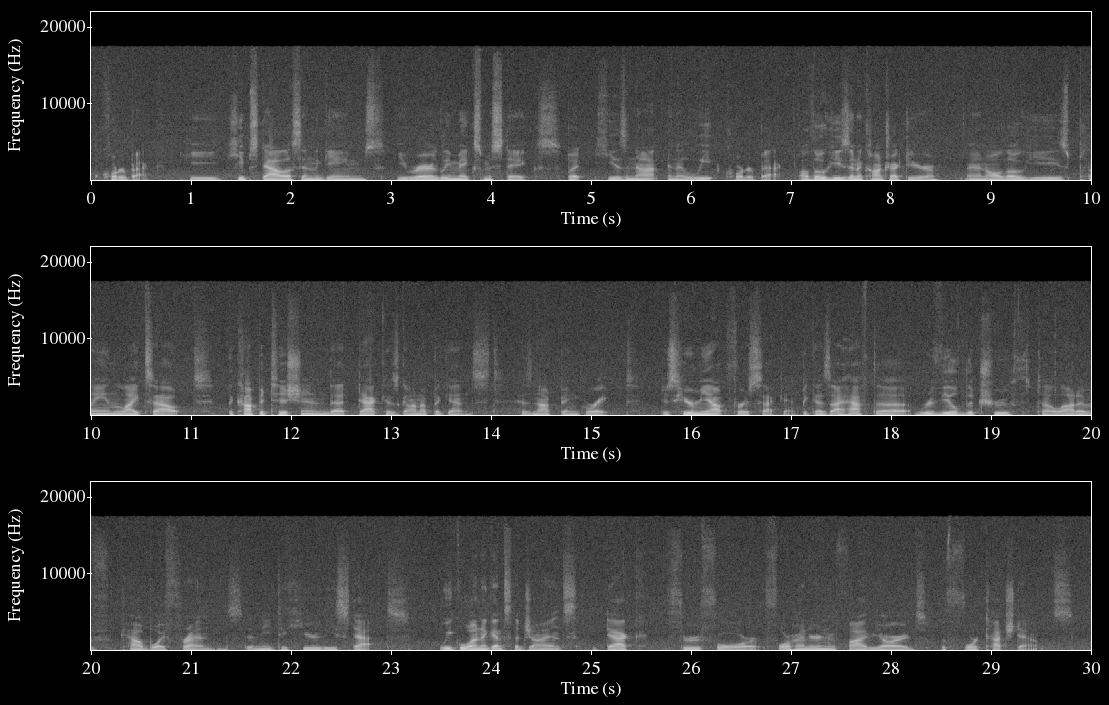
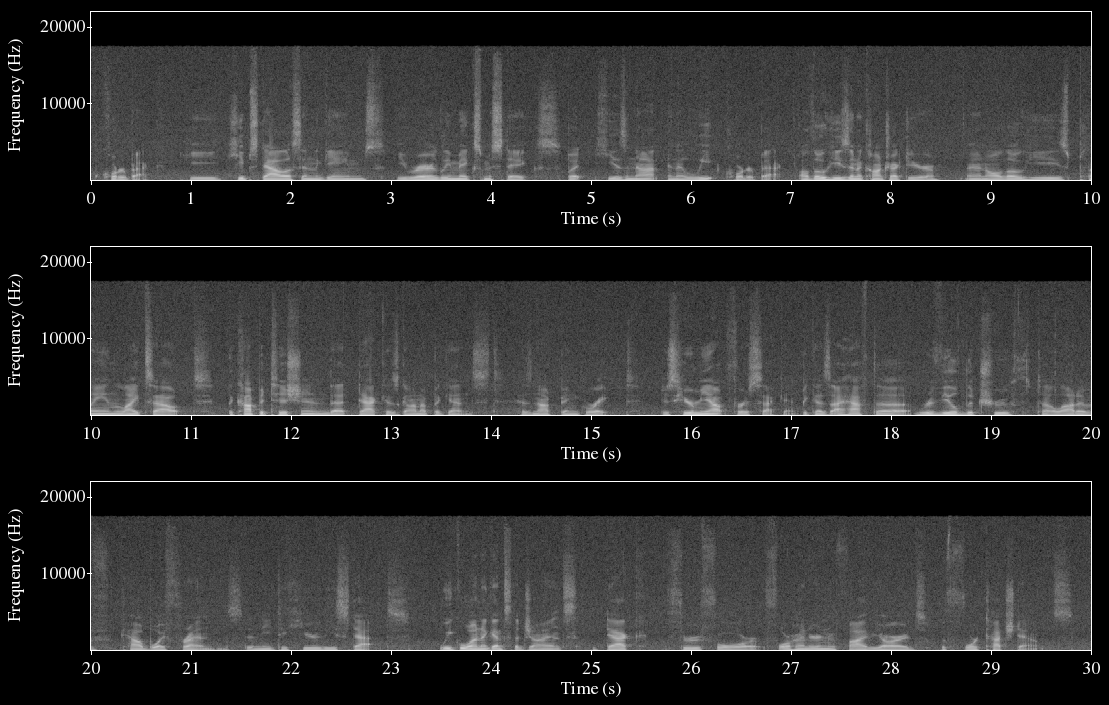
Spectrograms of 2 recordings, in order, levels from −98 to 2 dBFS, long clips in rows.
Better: neither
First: hiss; noticeable; throughout; 20 dB below the speech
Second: hiss; noticeable; throughout; 20 dB below the speech

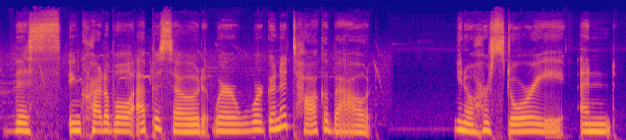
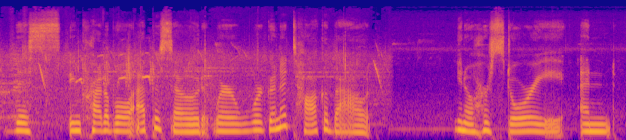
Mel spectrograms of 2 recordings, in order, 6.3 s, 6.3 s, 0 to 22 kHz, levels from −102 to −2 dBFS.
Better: first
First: animal sounds; faint; throughout; 25 dB below the speech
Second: animal sounds; loud; throughout; 8 dB below the speech

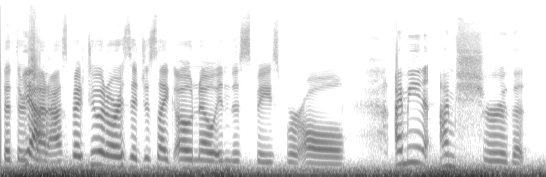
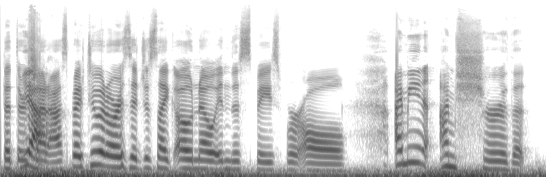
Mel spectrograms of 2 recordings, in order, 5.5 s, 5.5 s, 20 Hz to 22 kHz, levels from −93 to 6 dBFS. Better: second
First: low rumble; loud; throughout; 5 dB below the speech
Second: low rumble; faint; throughout; 20 dB below the speech

